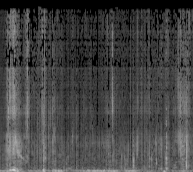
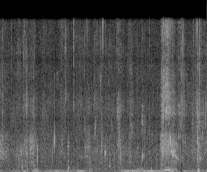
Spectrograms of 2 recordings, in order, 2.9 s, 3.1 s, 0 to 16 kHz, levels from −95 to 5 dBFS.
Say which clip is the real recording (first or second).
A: second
